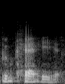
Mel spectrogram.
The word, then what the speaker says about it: Bucket: Sue says Dan Bucket, but it's pronounced bouquet.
